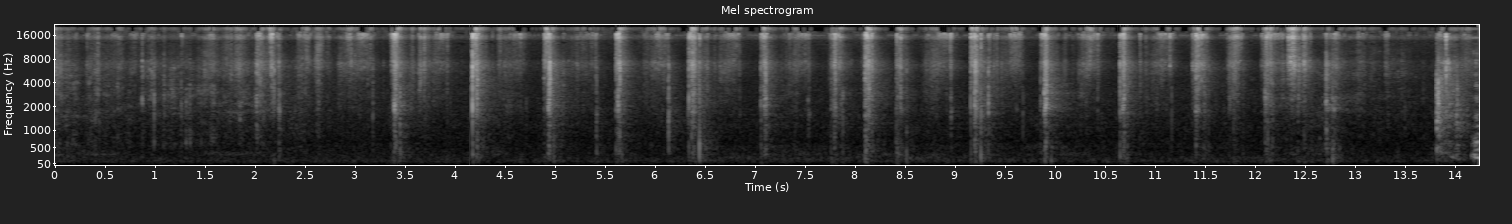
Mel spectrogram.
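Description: A deck of oracle cards is shuffled by hand in a quiet room, giving a series of soft, crisp riffling bursts at irregular intervals, close and alone.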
